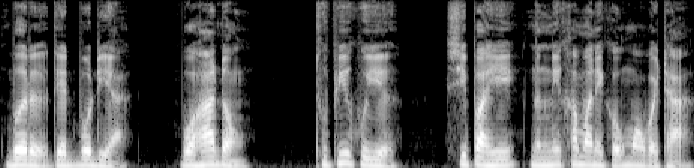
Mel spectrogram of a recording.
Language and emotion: Bodo, neutral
